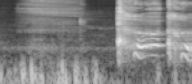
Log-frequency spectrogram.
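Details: Young child coughing: two sharp coughs following a stretch of low, noisy breathing and rustle.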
